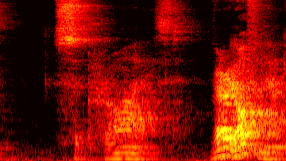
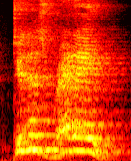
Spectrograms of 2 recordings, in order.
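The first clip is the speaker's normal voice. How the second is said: much higher, louder call of dinner's ready; urgent mum call; 9 dB louder than usual. Shown as a demonstration. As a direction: yell it so they come running. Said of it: "But when mum says".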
